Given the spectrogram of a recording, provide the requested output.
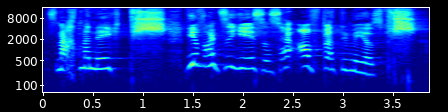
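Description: Eine Frau spricht eine Menschenmenge, die einen Bettler zischend und abfällig zum Schweigen bringt. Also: female voice, high-pitched, moderate pace, sharp tone, pitched above the performer's own voice. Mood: scolding. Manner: hissing, dismissive. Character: scolding crowd of people hushing a beggar.

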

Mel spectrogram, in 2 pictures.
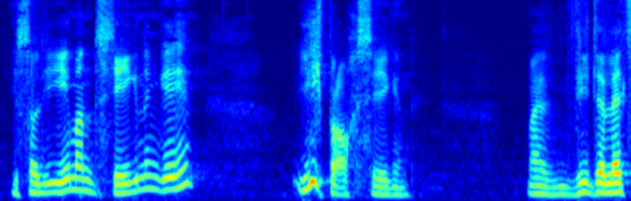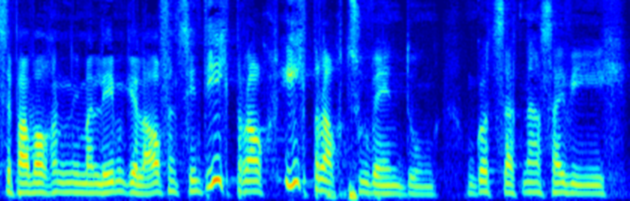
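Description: A man preaching a sermon as pastor, animated, acting out short dialogues and dropping English phrases into his German. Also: mid-range voice. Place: church hall.

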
